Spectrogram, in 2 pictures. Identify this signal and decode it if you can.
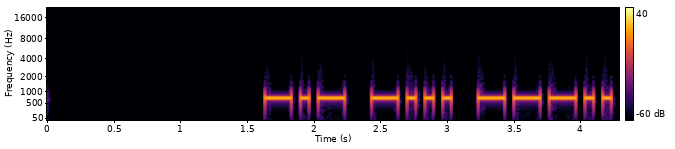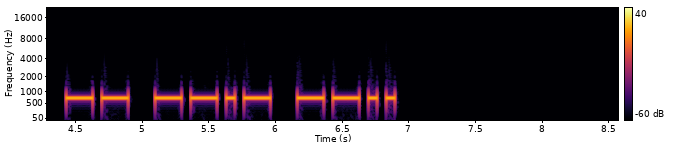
Morse code, heard as a keyed tone, about 18 wpm, 700 Hz. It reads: KB8MQZ
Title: Speed Racing - USA 2x3 Call Signs 15wpm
